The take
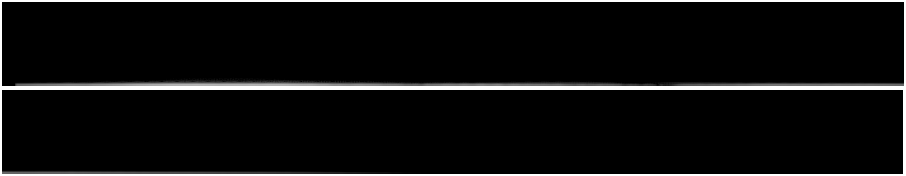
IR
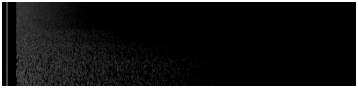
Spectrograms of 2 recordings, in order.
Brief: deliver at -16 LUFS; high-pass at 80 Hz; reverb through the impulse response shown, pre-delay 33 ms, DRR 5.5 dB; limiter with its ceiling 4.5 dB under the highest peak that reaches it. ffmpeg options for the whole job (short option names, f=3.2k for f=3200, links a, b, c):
-filter_complex "[0:a]highpass=80,alimiter=level_in=4dB:limit=-24dB:level=0:latency=1,volume=-4dB,asplit=2[a][b];[1:a]atrim=start_sample=2205,adelay=33[c];[b][c]afir=irnorm=-1:irlink=0,volume=-12.5dB[d];[a][d]amix=inputs=2:normalize=0,volume=18.5dB"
